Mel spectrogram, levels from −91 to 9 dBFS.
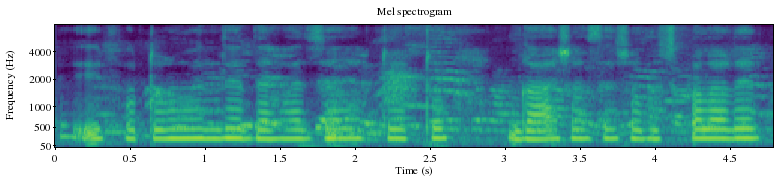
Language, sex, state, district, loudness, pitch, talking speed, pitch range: Bengali, female, Assam, Hailakandi, -15 LUFS, 230 Hz, 140 wpm, 220-230 Hz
